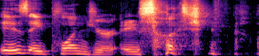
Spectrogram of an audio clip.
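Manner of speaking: slow speech broken up by laughter. Reading out a word association that just made them laugh: laughing while talking. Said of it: "that one made me laugh".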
